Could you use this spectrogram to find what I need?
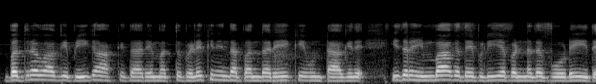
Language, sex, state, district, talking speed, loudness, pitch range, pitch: Kannada, female, Karnataka, Shimoga, 140 wpm, -18 LUFS, 175-195 Hz, 185 Hz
